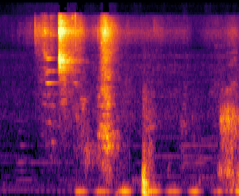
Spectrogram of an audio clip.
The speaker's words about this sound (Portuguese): É, dá um calmante para esse cachorro parar de brigar e, e latir, por favor.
